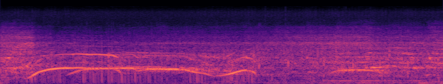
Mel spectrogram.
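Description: Drawn-out vocal notes, with pitch sliding up into long held tones that waver and fall, two voices overlapping, while the bass beat of the music drops out. A shorter held note comes again near the end.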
